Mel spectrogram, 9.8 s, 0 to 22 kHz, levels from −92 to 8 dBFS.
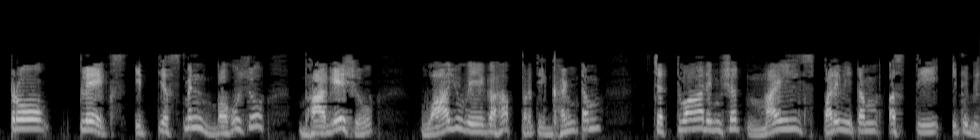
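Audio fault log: Throughout, AAC compression: dull, smeared speech with fizzy, warbling sibilants and nothing above 5.1 kHz, likely from heavy AAC-LC coding at a very low bitrate.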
